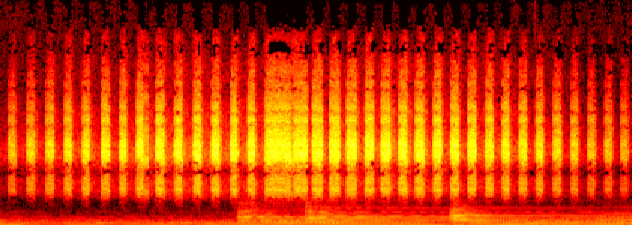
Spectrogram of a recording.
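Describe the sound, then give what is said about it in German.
Cicadas sing in a fast, steady pulsing buzz, loud, each rapid pulse repeating evenly throughout with a brief swell in the middle; no voices are heard. “Durch Entspannung des Trommelfells kann zum Beispiel ein singendes Zikadenmännchen sein Gehörorgan vor Überbeanspruchung schützen.”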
